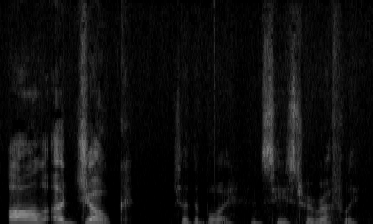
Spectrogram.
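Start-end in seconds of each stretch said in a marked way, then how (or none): 0.1-1.3 slow, loud, high sneer; drawn-out sneer. A narrator's reading. Boy sneering at Margot before seizing her. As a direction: stretch out the mockery.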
